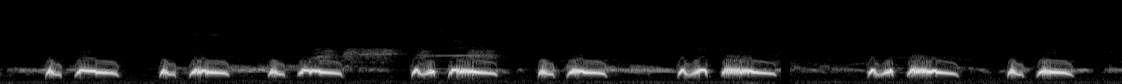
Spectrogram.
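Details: Cooing spotted dove, thổ voice, used to stir a rival male; steady run of about nine paired coos, short and long, deep and hollow, with faint quiet chatter in the gaps.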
